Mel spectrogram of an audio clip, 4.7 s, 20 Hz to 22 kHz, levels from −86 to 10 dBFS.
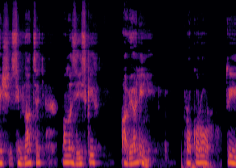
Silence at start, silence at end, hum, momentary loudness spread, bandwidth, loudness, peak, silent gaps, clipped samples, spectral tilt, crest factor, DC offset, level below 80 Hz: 0 s; 0 s; none; 10 LU; over 20 kHz; -29 LUFS; -12 dBFS; 2.33-2.41 s, 3.53-3.57 s, 4.46-4.51 s; under 0.1%; -4.5 dB/octave; 18 dB; under 0.1%; -52 dBFS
